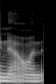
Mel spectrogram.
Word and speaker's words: Nouwen: called The Way of the Heart with Henry Nouwen.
